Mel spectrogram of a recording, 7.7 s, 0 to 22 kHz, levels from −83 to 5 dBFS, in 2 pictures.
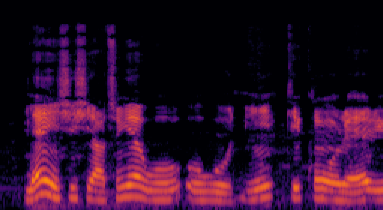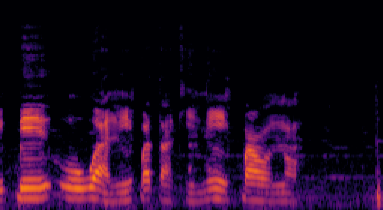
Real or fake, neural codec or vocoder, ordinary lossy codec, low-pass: real; none; MP3, 64 kbps; 14.4 kHz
